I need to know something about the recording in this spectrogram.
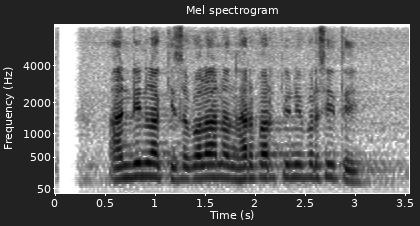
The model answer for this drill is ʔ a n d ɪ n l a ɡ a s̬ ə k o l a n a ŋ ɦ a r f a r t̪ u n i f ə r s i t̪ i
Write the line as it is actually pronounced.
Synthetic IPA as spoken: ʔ a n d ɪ n l a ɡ i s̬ ə k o l a n a ŋ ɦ a r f a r t̪ u n i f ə r s i t̪ i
